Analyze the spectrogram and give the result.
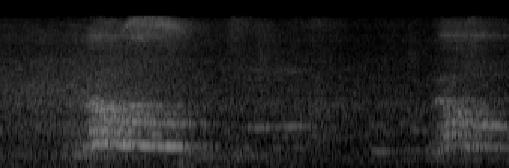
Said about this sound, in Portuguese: É a Zelda latindo, é. Nem a Zelda gosta desse filme.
